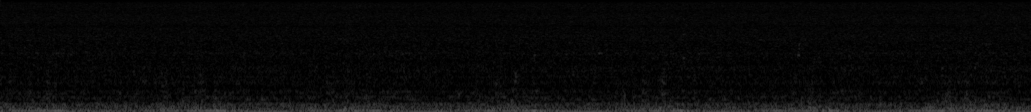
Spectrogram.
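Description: Deep, low idle rumble that surges and dips unevenly over ten seconds instead of holding steady; this engine is idling rough. Cause suspected, not confirmed.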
